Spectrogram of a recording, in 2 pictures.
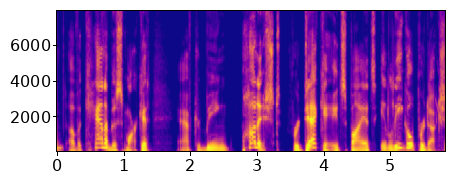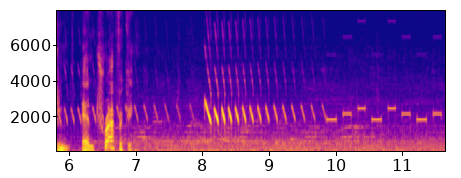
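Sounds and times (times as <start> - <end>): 
speech: 0.0 - 7.2
pedestrian crossing signal chirps: 5.6 - 11.6
street traffic rumble: 5.6 - 11.6
crowd noise: 5.9 - 11.6.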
